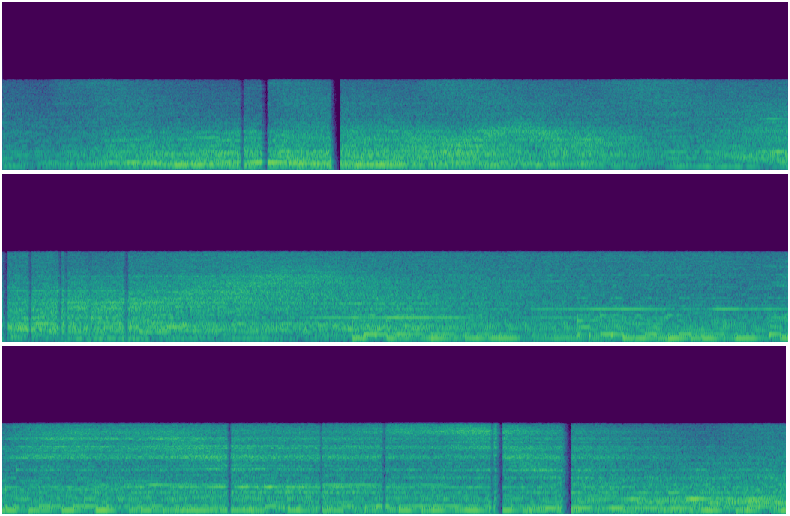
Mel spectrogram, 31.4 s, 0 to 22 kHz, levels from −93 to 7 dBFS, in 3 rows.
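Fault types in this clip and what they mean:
Repeated packet loss (robotic sound): Packets dropped again and again, each hole patched by extending the previous sound, giving a choppy, robotic texture. Three stretches, 3.16–4.53 s, 10.46–12.18 s and 27.46–28.57 s, with 3, 6 and 3 gaps; the longest is 129 ms, and 17–21% of each stretch is filled in.
Burst of packet loss: A run of late or lost packets left a gap the receiver bridged by continuing and fading the last sound, then resuming further on. At 23.95 s about 53 ms is filled, and at 26.02 s about 45 ms; each skips 40 ms of audio.
Short concealed packet loss: At 25.18 s, 34 ms of audio that never arrived in time is synthesised from the preceding sound and blended back in. The result is a brief smear with 40 ms of the original missing, heard through narrowband call audio with nothing above 4 kHz.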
